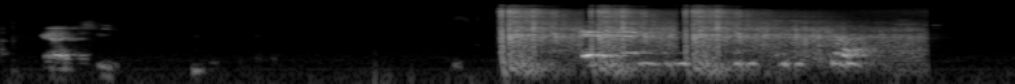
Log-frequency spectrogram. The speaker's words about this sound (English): I heard the gunshot.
